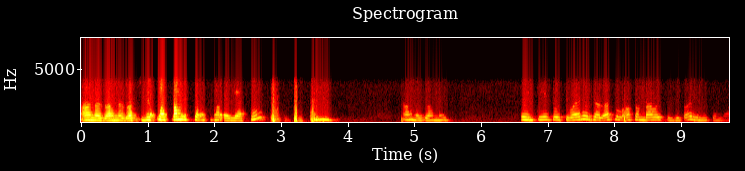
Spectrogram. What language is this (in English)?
Kashmiri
